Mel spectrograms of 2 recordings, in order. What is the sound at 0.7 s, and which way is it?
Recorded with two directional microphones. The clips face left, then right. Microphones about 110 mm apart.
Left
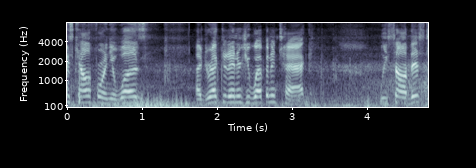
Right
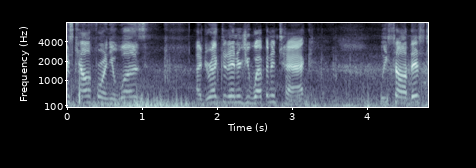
Speech, 60° left (ahead or behind).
